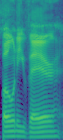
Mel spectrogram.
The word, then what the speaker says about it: Bon Iver: ton for kanye west boney bear it's spelled bon iver yeah yeah hell yeah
